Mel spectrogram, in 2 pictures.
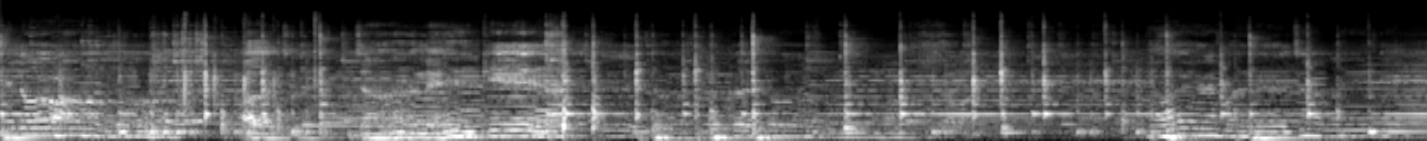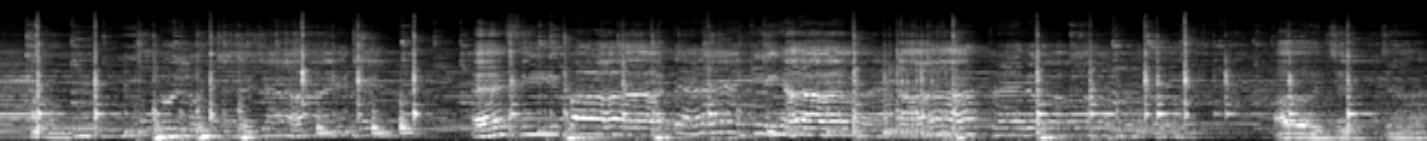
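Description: Instrumental interlude in a ghazal: tabla playing a busy pattern of sharp strokes with gliding bass notes, over quick falling runs on the santoor.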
